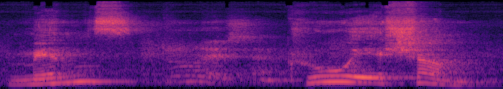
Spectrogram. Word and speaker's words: menstruation: মেনস্ট্রুয়েশন, রেশন না এশন, মেনস্ট্রুয়েশন, ঠিক আছে?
